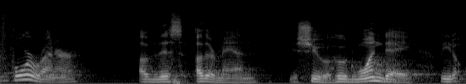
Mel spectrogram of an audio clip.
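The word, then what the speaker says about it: Yeshua (ישוע): The Hebrew pronunciation of Joshua is Yeshua.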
